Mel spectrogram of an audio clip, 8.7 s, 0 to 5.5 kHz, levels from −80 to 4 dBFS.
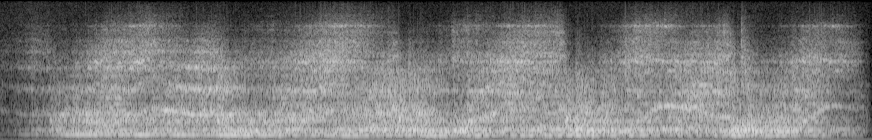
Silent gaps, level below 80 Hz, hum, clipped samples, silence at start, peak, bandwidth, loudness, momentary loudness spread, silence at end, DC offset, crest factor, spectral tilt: none; -42 dBFS; none; under 0.1%; 0 s; -2 dBFS; 5.4 kHz; -13 LUFS; 5 LU; 0.05 s; 1%; 10 dB; -9 dB/octave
